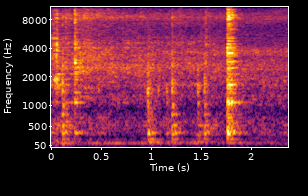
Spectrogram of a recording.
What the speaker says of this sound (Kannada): ಹಾಕಿ ಚೆನ್ನಾಗಿ ಮಿಕ್ಸ್ ಮಾಡ್ತಾಯಿದ್ದೀನಿ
